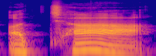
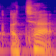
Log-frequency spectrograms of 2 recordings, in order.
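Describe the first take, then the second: First: The word is drawn out, thoughtful. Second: The word is short, not thoughtful.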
